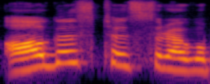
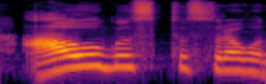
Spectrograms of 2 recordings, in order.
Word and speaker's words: Augustus: 여기서는 어거스투스라고 발음을 하셔야 되겠지만 이제 우리 한국말로 번역할 때는 아우구스투스라고 나올 거예요.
